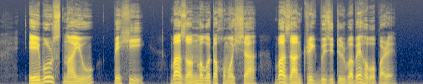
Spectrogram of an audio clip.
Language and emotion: Assamese, neutral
